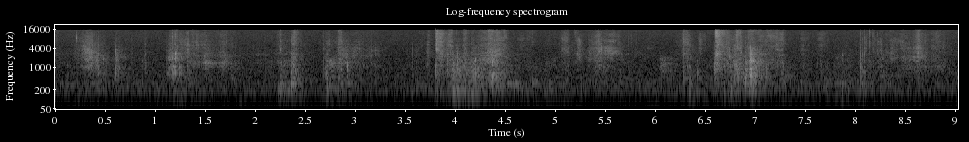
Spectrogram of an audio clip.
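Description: Paper pages of a large book being handled and turned, with faint rustles and flicks several times; the loudest come about four seconds in and again about seven seconds in.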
